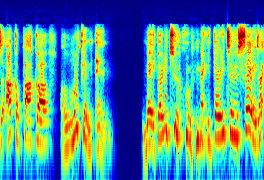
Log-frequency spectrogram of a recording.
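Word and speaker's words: Ukko-Pekka: And Akapaka, this is how you pronounce it, Akapaka Lukanen made 32 saves.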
